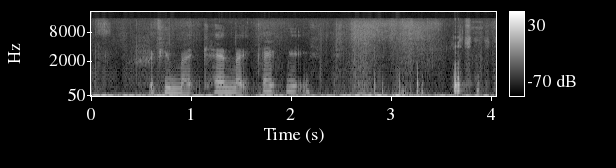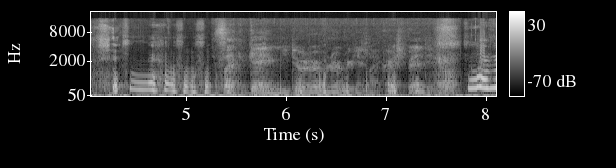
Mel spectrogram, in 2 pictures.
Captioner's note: laughs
